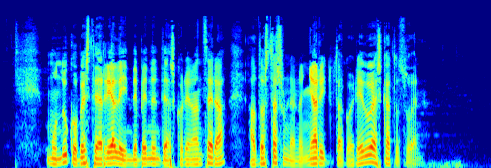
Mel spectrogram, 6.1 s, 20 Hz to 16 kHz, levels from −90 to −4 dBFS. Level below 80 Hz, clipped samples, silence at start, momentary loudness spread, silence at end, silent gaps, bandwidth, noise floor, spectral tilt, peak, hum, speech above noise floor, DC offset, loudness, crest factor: -52 dBFS; under 0.1%; 0.2 s; 14 LU; 0.9 s; none; 11.5 kHz; -55 dBFS; -5 dB/octave; -2 dBFS; none; 30 dB; under 0.1%; -24 LUFS; 24 dB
